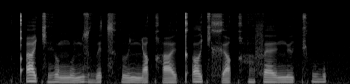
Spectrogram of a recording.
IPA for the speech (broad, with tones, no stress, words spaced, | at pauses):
qʼeː˥ce̤˩˧˩ʊ̯ ŋu˨˩˦ɲzṳ˨˩˦ɪ̯t͡sʰɯ˨˩˦ ɲɘ˩˥qʰɛ˩˧˩ɪ̯ kʼʌː˥c xʲʌ˩˥ qʰɛ̤˥ fɛː˥ɪ̯ŋy˥ cʰṳ˥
